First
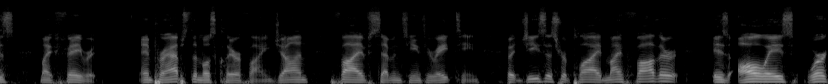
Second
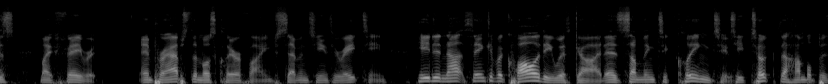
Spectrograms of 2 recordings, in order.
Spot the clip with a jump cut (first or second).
second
